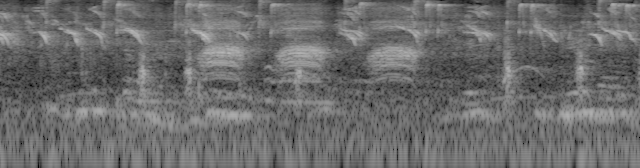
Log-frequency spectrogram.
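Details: Baby chick outdoors giving short downward-sliding high chirps in quick, uneven succession, with a few broader harsh calls from another bird overlapping in the middle.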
